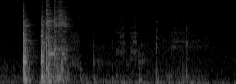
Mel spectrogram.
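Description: A light click, then a brief papery rustle of brown cardstock being picked up and handled.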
